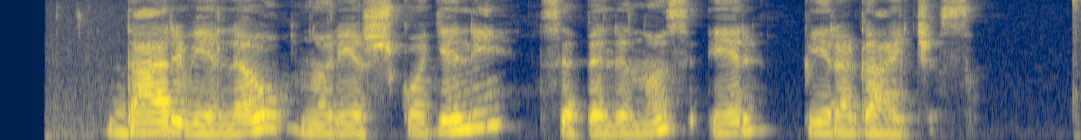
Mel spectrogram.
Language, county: Lithuanian, Alytus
